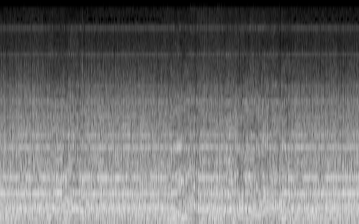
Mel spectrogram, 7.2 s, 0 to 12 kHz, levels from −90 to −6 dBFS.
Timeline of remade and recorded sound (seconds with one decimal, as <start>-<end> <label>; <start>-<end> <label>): 0.0-1.0 recorded; 1.0-1.7 remade; 1.7-3.4 recorded; 3.4-4.0 remade; 4.0-4.5 recorded; 4.5-5.8 remade; 5.8-7.2 recorded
